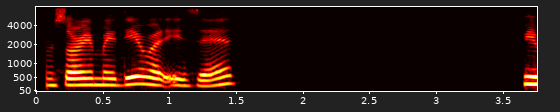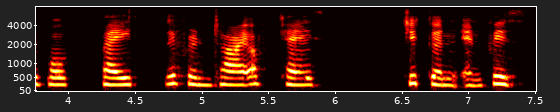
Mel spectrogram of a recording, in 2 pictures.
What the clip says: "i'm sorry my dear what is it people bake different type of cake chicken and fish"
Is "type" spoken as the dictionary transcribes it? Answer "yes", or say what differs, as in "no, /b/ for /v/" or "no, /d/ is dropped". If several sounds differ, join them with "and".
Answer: no, /p/ is dropped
